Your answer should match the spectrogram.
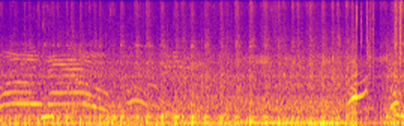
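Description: Low steady engine hum of a slow-moving police vehicle passing close by. A person's long high call is held for about a second at the start, then falls away, and a short rising voice comes near the end.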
